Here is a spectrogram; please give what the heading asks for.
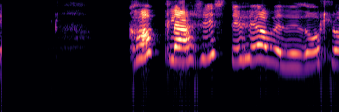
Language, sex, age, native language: Icelandic, female, 10, Icelandic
